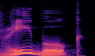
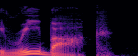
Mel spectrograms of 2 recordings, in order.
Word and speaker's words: Reebok: Y no decimos Reebok, we say Reebok.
